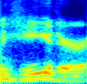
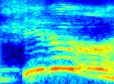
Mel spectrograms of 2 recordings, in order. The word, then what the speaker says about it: Heder: Well, so like, Heder, is it Heder or Hader? I might be, as always, I might be mispronouncing things. – I thought it was Heder. – Yeah, let's say Heder for the sake of a baseball movie.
